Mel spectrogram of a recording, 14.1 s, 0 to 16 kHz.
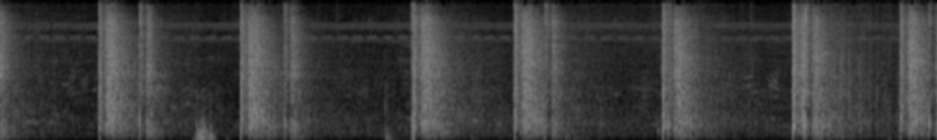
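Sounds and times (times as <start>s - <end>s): firework bangs with hiss: 0.0s - 14.0s
dull firework thumps: 5.7s - 6.8s.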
